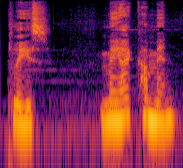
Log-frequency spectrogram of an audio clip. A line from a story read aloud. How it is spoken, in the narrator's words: the little girl asked sweetly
